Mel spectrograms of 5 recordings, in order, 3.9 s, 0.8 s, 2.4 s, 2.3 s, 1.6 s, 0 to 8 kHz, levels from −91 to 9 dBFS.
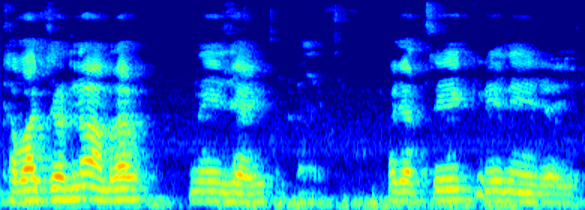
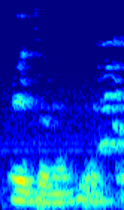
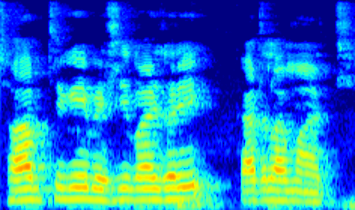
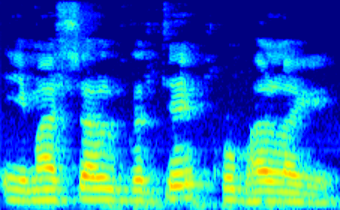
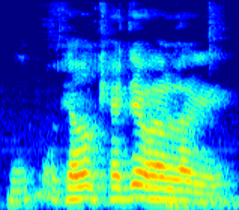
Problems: background conversations at intervals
